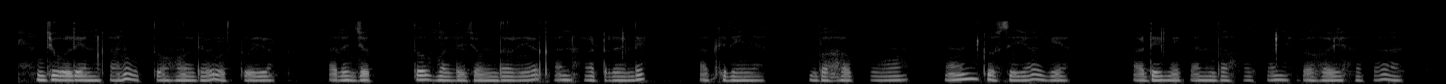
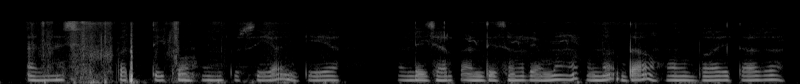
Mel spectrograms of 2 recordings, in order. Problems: background sounds at intervals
